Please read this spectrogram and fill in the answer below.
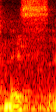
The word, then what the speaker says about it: Metz: Et, euh, en Metz, qui se prononce Metz avec un S, profite une annonce publique.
